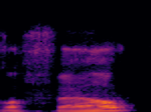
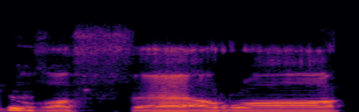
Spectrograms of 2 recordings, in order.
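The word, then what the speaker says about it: غفارا: So instead of Ghaffar, it'll be Ghaffara, right? You're turning into a stretch.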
